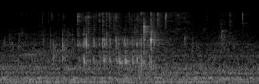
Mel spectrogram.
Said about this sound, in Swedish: Äh, jag häller på. Över kräftorna och persiljan här. Det känns som att det är lite mer vätska än innehåll, men...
